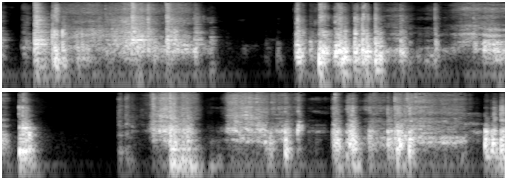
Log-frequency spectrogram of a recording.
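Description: Plastic water tanks being pulled out of two small dehumidifiers and handled, with scraping, rubbing and clattering in three long bursts broken by two short pauses.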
